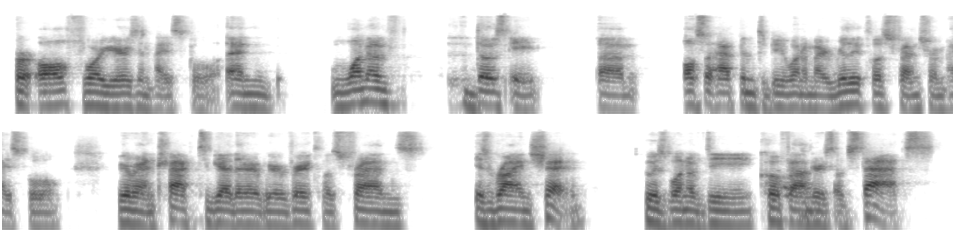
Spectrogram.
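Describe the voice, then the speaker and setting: A man with a fairly low voice, from Indonesia and a native speaker of Indonesian. He talks as an interview guest, telling his story in a casual, enthusiastic way and often tagging phrases with a checking word. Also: fairly even intonation, normal speed, fairly bright tone, poor audio. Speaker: podcast guest, startup founder and investor.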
